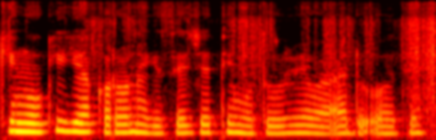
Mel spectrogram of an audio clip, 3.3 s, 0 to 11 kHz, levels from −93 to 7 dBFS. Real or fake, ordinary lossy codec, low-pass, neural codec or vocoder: fake; none; none; vocoder, 22.05 kHz, 80 mel bands, WaveNeXt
